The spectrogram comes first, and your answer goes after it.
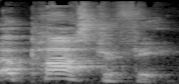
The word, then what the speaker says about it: apostrophe: And there's even a time to have an e at the end of a word that makes a sound even though there is other vowels in that word. And one example of that is the word apostrophe.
